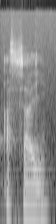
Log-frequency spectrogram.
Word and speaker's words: açai: molto curiosa perché cercata questa si chiama assai scritta a cai italianizzandolo però si pronuncia assai questa pianta è una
